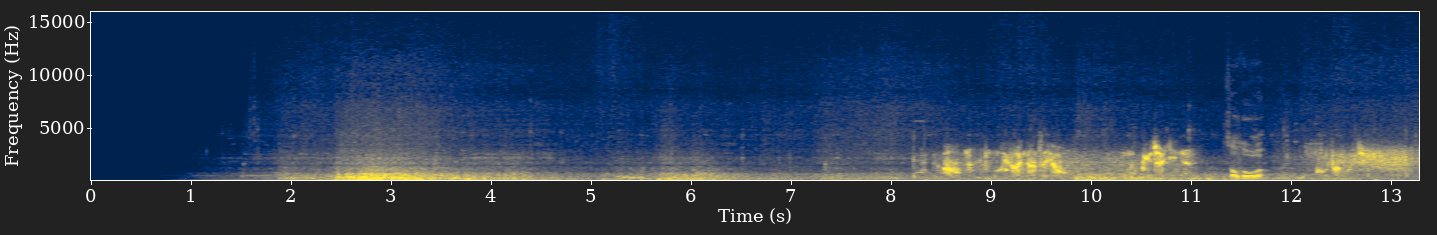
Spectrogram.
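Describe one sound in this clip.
Heavy rain pours down steadily outdoors.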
